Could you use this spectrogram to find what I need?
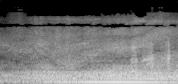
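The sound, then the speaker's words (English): A loud, steady engine drone from an airplane passing in recorded video footage, with a low humming tone and broad rushing noise that holds throughout before cutting off abruptly. No voices are heard. “Look at how I got the plane.”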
